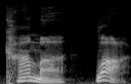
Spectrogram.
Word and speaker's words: Kamala: pronunciation perfectly clear and it turns out that the way you pronounce it is like the punctuation mark comma la cama LA so meant no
